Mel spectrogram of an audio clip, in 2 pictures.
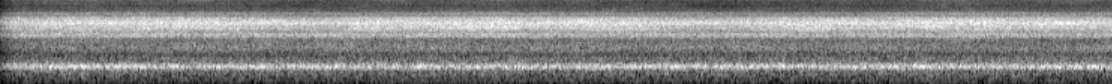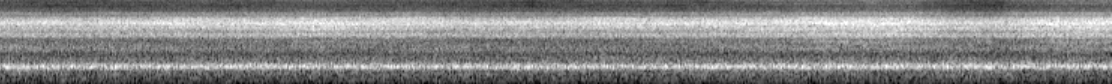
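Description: Compressed-air paint spray gun hissing steadily as it lays clear coat on a car body, an even rushing of air with no breaks.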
